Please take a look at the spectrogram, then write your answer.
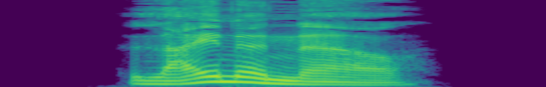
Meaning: inflection of leinen: 1. strong/mixed nominative masculine singular 2. strong genitive/dative feminine singular 3. strong genitive plural
- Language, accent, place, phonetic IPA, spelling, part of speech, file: German, Germany, Berlin, [ˈlaɪ̯nənɐ], leinener, adjective, De-leinener.ogg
